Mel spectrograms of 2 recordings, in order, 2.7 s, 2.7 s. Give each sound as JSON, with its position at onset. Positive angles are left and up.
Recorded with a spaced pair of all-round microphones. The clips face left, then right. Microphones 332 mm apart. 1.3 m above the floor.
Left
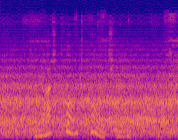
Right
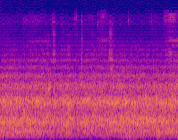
{"t": 0.5, "sound": "a woman speaking", "side_deg": 70}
